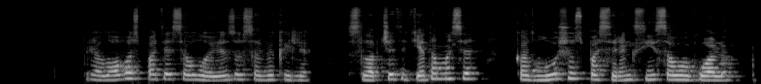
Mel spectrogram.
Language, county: Lithuanian, Kaunas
